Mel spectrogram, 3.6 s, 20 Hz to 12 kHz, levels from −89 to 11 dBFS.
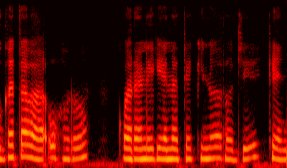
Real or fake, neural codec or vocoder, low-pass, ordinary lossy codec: fake; codec, 44.1 kHz, 2.6 kbps, DAC; 10.8 kHz; none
